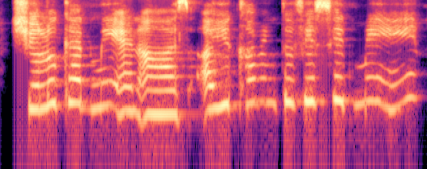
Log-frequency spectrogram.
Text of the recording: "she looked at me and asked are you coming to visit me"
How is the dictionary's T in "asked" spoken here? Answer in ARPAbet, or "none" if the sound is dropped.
none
